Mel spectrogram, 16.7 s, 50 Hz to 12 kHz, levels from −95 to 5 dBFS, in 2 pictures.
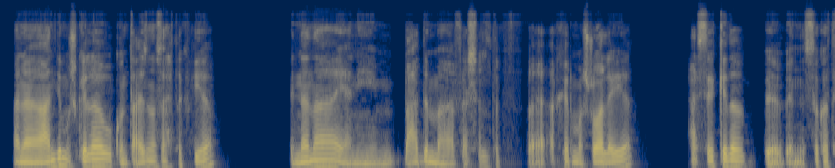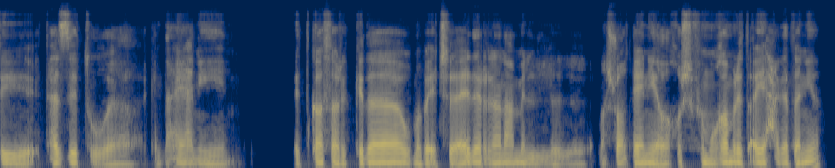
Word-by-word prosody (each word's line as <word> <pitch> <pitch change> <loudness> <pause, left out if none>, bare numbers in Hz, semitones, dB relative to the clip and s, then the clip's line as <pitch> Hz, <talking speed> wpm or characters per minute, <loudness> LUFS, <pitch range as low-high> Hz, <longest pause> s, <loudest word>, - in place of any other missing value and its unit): أنا 90 -2 +5
عندي 115 +8 +4
مشكلة 125 0 +3
وكنت 110 -9 -1
عايز 95 - +1
نصيحتِك 105 -1 -5
فيها، - - -1 0.8
إن 85 +2 +1
أنا 115 +3 +3
يعني 80 -3 -4
بعد 95 +4 0
ما 80 -5 -1
فشلت 100 +5 -6
في - - -27
آخر 110 -3 -4
مشروع 95 +2 +2
ليّا، 95 +5 +1 0.6
حسيت 105 +1 0
كده 115 -1 +4 0.2
ب - - +1
بإن - - -3
ثقتي 85 -4 -1
اتهزّت 85 0 -1
وأكنّها 75 +4 -7
يعني 80 -3 -3 0.7
اتكسرت - - -1
كده 90 0 +5
وما 85 -2 -1
بقيتش - - 0
قادر 90 +1 +3
إن 85 - -4
أنا 85 +1 +1
أعمل 90 0 -1
ال 75 -1 -8
مشروع 85 0 -1
تاني 85 -1 +2
أو 75 - +1
أخش - - -2
في - - -4
مغامرة 90 +2 +3
أي 90 -1 +4
حاجة 90 0 0
تانية. 95 +6 0
90 Hz, 155 wpm, -26 LUFS, 80-95 Hz, 0.8 s, أنا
